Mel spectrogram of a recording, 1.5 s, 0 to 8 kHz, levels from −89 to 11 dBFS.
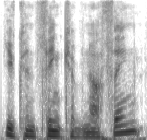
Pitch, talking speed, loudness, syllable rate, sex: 110 Hz, 205 wpm, -16 LUFS, 4.4 syllables/s, male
